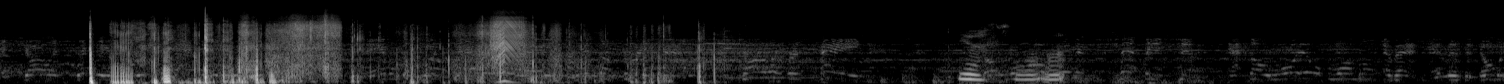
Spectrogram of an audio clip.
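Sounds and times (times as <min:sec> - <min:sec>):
rustling: 0:01.0 - 0:07.3.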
